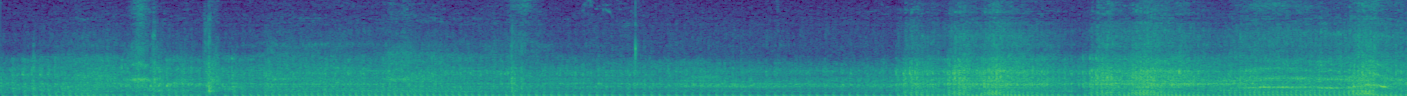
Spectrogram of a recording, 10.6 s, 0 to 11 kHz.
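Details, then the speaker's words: Honda Win 100cc single after engine rebuild: uneven thumping at idle, then revs with a faint clatter left; much less rough than before but not perfectly quiet. "Dengan kondisi mesin yang seperti ini sudah nggak terlalu gemblodok ya teman-teman, nggak terlalu ya, dibilang halus banget ya enggak, Honda Win lah."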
